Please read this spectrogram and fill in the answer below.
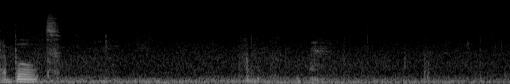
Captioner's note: birds chirping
